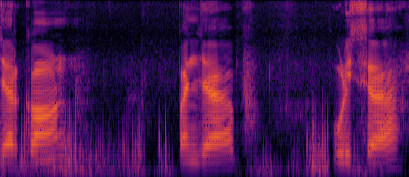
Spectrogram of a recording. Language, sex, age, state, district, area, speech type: Santali, male, 45-60, Jharkhand, East Singhbhum, rural, spontaneous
